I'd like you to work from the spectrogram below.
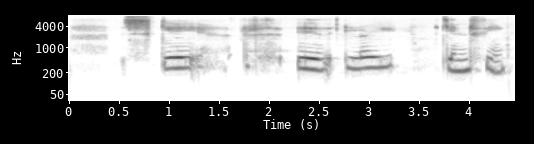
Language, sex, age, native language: Icelandic, female, 10, Icelandic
